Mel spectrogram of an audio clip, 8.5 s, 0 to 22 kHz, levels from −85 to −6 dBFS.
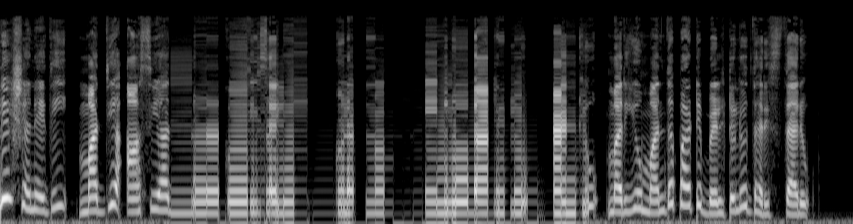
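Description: Robotic sound from repeated short buffers runs from 1.71 to 5.88 s of this speech clip, turning the voice into a rigid metallic buzz at 200 Hz throughout that stretch. It's likely caused by audio arriving too seldom, so a 5 ms buffer keeps being replayed while real audio is skipped.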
